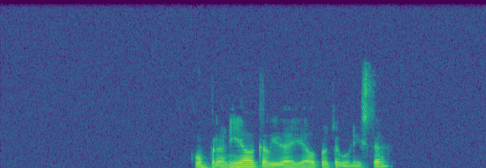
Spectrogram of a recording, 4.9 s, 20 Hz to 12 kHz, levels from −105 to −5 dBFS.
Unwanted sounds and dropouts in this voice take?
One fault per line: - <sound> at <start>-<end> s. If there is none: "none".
none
